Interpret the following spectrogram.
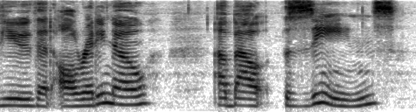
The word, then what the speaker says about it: zine: I'm sure there are many of you that already know about zines. That's spelled Z-I-N-E, and it's the back part of magazine.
